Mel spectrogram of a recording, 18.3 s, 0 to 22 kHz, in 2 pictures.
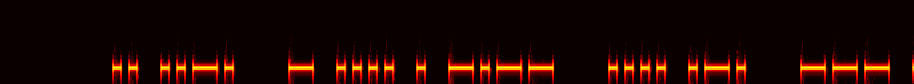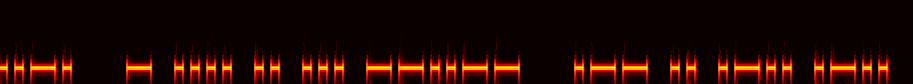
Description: Morse code, heard as a keyed tone, about 15 wpm, 700 Hz. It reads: IF THEY HR OF THIS, WILL
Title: Sentences from Top 400 Words and Abbreviations 15wpm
